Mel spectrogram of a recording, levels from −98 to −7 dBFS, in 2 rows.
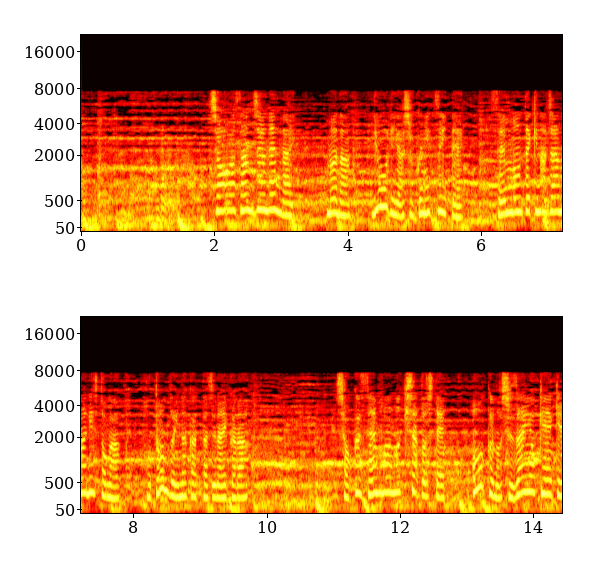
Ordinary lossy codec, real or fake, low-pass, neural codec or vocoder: none; fake; none; codec, 16 kHz, 8 kbps, FreqCodec, larger model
